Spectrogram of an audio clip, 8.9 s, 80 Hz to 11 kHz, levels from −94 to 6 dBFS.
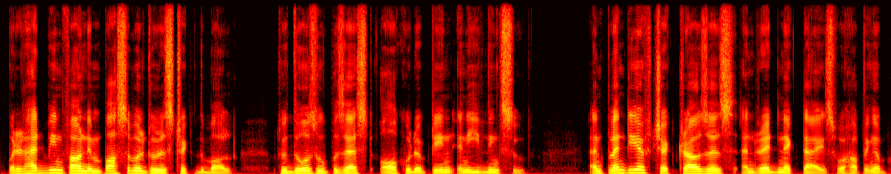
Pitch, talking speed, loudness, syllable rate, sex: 130 Hz, 210 wpm, -18 LUFS, 6.2 syllables/s, male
